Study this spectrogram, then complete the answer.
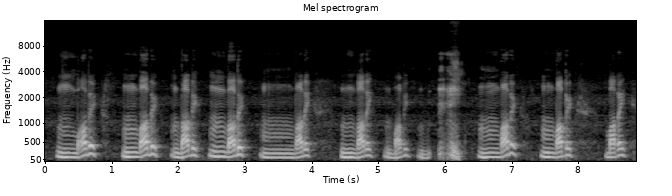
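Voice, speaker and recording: Using a put-on character voice at a medium pitch, a man speaks at a fairly slow pace, leaving long, frequent pauses. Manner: drawn-out, calling repeatedly.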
